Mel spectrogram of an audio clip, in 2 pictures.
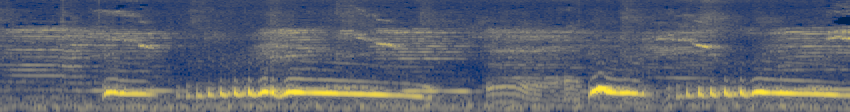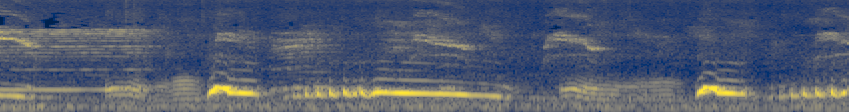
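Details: Dove calling when greeted by its owner. It gives repeated phrases, each a sharp rising note followed by a long, falling, purring coo, about every two and a half seconds. Thin high chirps from other small birds are heard throughout.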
